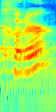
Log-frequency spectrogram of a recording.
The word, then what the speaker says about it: cdr: isn't that crazy cdr is pronounced cutter really yeah and now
